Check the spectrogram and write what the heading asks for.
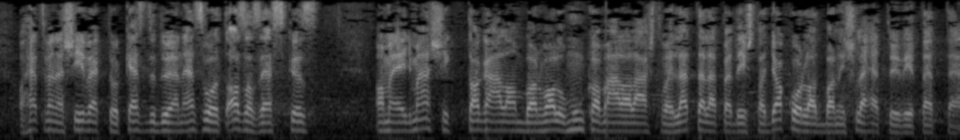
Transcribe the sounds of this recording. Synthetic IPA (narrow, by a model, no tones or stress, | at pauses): ɒɦɛt̪ʋɛnɛʃeːvɛk̚t̪øːlkɛzd̪øːd̪øːɛnɛzʋo̞lt̪ɒzɒzɛskø̞z | ɒmɛjɛɟmaːʃikt̪ɒɡaːlːɒmbɒɱvɒloːmuŋkɒvaːlːɒlaːʃt̪ʋɒɟlɛt̪ɛlɛpɛd̪eːʃt̪ɒɟɒko̞rlɒd̪bɒniʃlɛɦɛt̪øːveːt̪ɛt̪ːɛ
